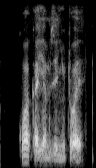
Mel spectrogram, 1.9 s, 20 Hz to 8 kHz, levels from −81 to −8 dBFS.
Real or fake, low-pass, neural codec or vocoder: fake; 7.2 kHz; vocoder, 22.05 kHz, 80 mel bands, HiFi-GAN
